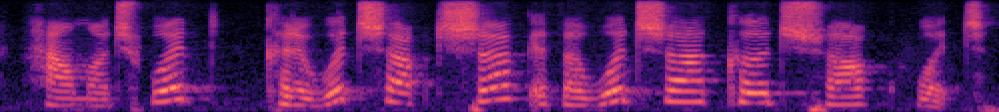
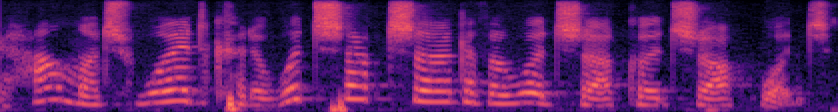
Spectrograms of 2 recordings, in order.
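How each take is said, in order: First: Slow and careful, every W clear; slow tongue twister. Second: Brisk run, words linked; faster tongue twister. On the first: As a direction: go slow, sound by sound. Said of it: "let's do it slowly". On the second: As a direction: pick up the pace. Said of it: "a little bit faster". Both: Shown as a demonstration.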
